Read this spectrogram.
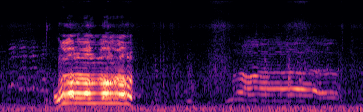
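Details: Peranakan Etawah goat in Aceh Besar, Indonesia, giving a loud, wavering bleat of under a second, followed by a softer, quavering second bleat; faint background murmur.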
